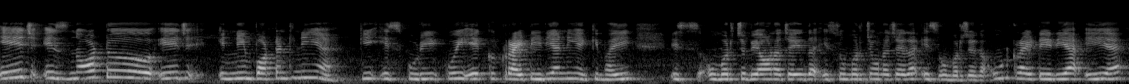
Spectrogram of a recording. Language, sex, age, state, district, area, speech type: Dogri, female, 30-45, Jammu and Kashmir, Reasi, urban, spontaneous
